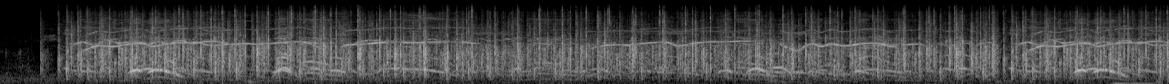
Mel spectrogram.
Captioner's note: cheers, applause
